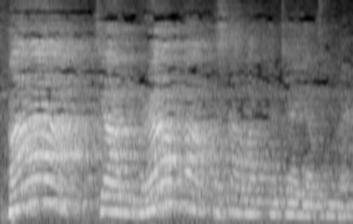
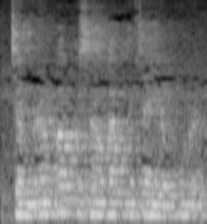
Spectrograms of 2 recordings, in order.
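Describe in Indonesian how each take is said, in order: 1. Suaranya meninggi, tinggi dan tegas. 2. Suaranya tenang dan nadanya normal.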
